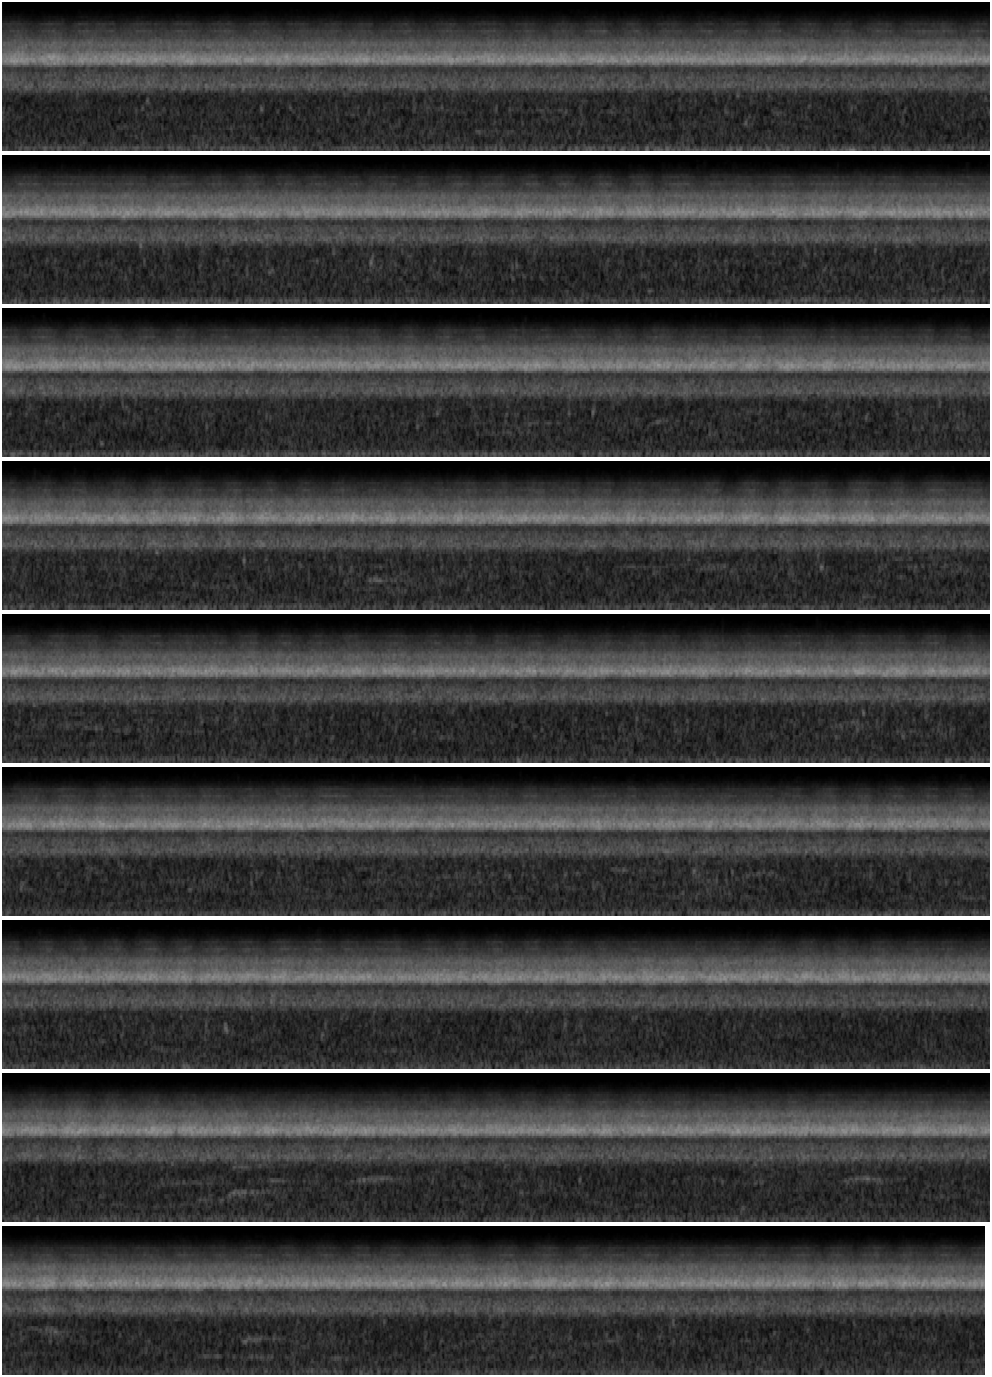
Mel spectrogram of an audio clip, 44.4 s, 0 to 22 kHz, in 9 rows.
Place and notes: Villa and Botanic Garden, Karasan (by Alushta Uteos), Crimea, Ukraine - botanic garden, above the sea, cicades & waves
Sitting above the beach, listening to the cicades, a rinse and seawaves with the zoom recorder. svetlana introduces the villa / castle, afar kids play in the water.
karasan, once a village, got sourrounded by a sanatorium complex built in the 60ies. the about 80 former citizens at the time were resettled to other towns when the whole area was sold to an infamous gas-company. only two residents remained protesting. they are still there. we live here, inmidst a forest from pine, bamboo, cypresses, olives and peaches with that 86-year-old woman in a pretty hut.
don't mind the broken windows of the sanatorium, it is still intact, old lung-patients dry their self-caught fish. the soviet sport-site falling apart in the sun it looks like greek ruins from centuries ago - the tourists are dying out.
Республика Крым, КФО, Україна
